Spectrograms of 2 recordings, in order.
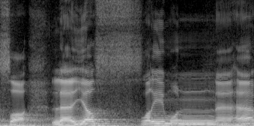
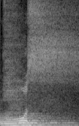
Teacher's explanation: So itu dia tebal, pangkal lidah naik ke atas, menekan ke atas sehingga terdengar tebal.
